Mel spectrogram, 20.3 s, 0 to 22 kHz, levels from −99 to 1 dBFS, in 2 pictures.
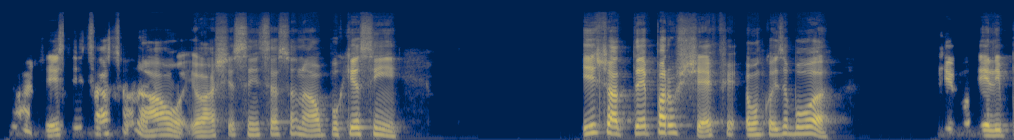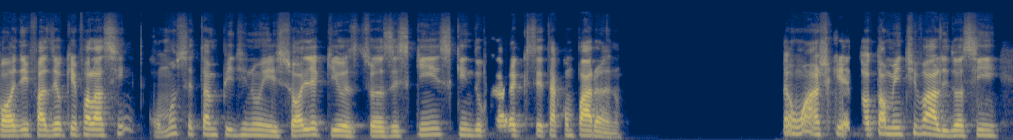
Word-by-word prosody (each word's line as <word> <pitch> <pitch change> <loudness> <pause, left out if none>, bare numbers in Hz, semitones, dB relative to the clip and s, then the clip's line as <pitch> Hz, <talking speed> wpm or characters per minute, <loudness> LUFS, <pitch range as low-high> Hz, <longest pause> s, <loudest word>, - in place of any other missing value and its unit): Achei 145 - -2
sensacional, 175 - -2
eu 120 - -2
acho 135 +3 -2
sensacional, 160 -2 -4
porque 170 +4 0
assim 175 -8 -1 1.8
Isso 220 +4 +4
até 190 +1 +5
para 220 +2 +5
o 220 - -1
chefe - - 0
é - - +1
uma 165 +1 0
coisa 165 +3 -3
boa, 190 +1 +1 1.0
tipo, - - -4
ele 145 0 +4
pode 145 +1 +2
fazer 150 +1 +3
o - - -2
quê? 165 0 -1
Falar 160 -1 +5
assim: 155 - -6
"Como 190 - -9
você 195 -1 -8
está 170 -2 -2
me 165 - -7
pedindo 155 -1 -5
isso? 135 -1 -1
Olha 150 +4 +5
aqui 155 -3 -1
as 140 +1 -3
suas 130 -1 -1
skin, 155 +5 -3
skin 160 -2 -6
do 150 -1 -5
cara 140 +2 +1
que - - -13
você 150 - -3
está 145 0 0
comparando." 135 -9 +2 1.6
Então - - +1
acho - - +3
que - - 0
é - - +1
totalmente 180 +2 -1
válido, 160 -7 +4
assim, 145 0 -3
160 Hz, 145 wpm, -24 LUFS, 145-180 Hz, 1.8 s, até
